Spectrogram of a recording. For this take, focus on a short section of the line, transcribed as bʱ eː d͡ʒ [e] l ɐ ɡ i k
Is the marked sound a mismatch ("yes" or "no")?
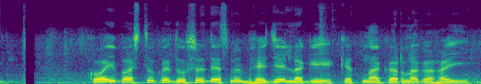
no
